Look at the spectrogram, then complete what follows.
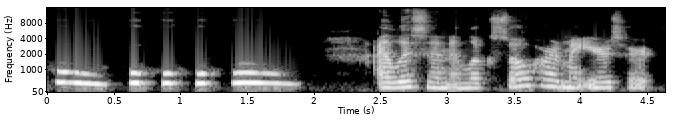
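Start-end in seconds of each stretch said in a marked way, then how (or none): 0.0-1.9 owl hoot. A narrator's reading. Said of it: "And then Pa called".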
